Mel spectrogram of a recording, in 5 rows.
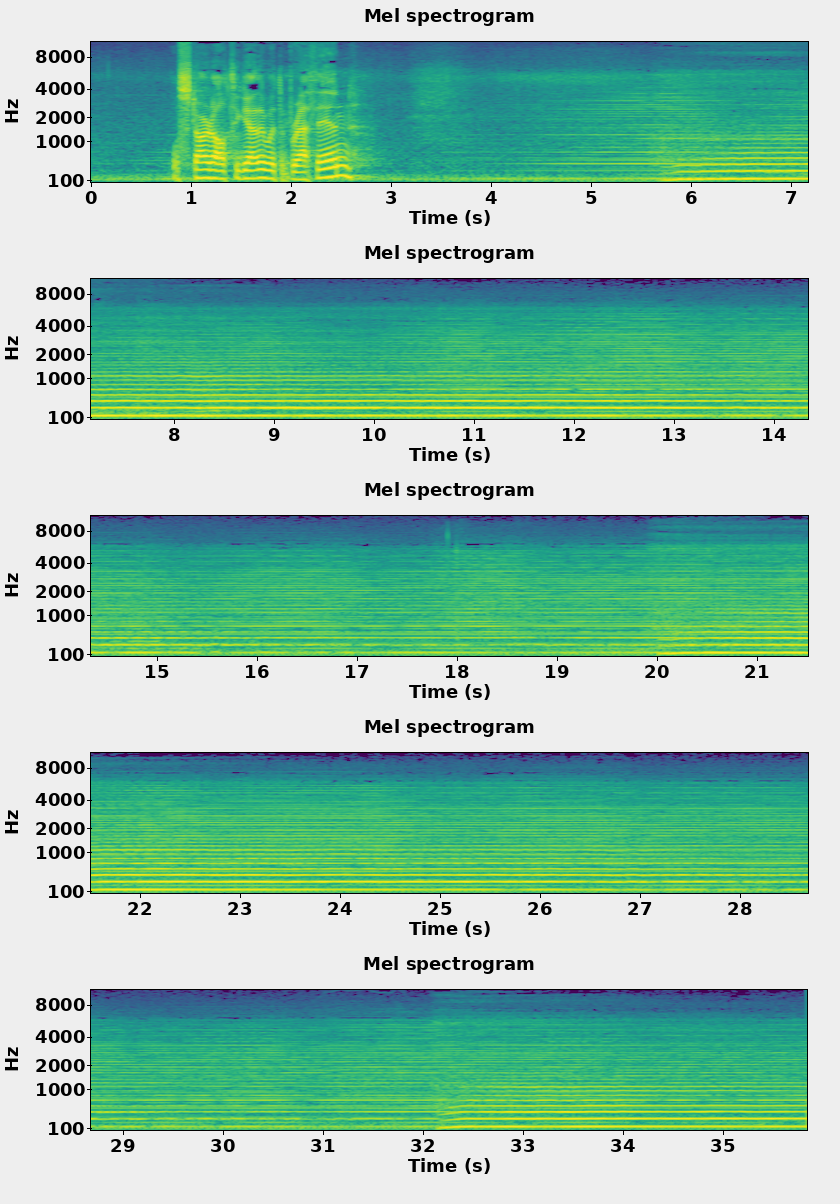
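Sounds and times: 
speech: 0.8 - 2.8
group humming during meditation: 5.6 - 35.8.

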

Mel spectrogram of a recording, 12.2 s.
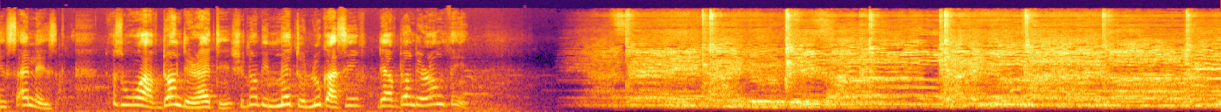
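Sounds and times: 
speech: 0.0 - 4.8
crowd in Nigeria welcoming a former state governor: 5.6 - 12.1.

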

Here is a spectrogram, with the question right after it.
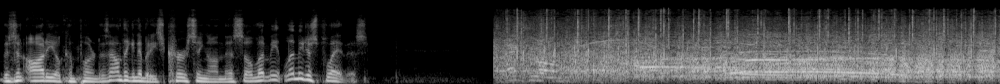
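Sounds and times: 
speech: 0.0 - 3.8
commencement crowd booing: 5.0 - 9.9.

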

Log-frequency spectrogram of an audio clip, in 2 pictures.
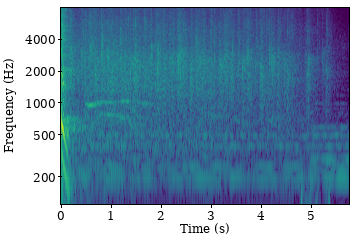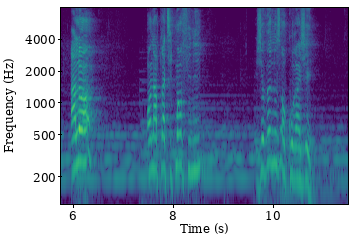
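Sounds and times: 
congregation at a worship retreat shouting: 0.0 - 2.0
congregation at a worship retreat clapping: 0.0 - 5.4
speech: 6.0 - 6.5, 7.5 - 8.7, 9.6 - 10.9.

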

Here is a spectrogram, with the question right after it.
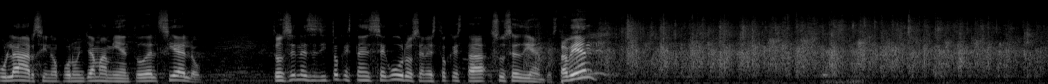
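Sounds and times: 
speech: 0.0 - 6.5
golf clap, quiet polite applause from a small group: 5.2 - 10.4.

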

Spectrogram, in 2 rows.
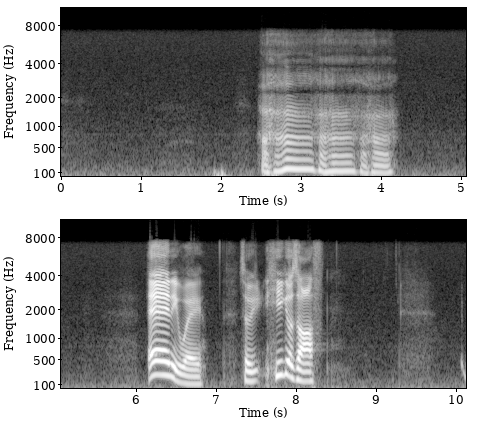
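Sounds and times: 
nose blowing: 2.5 - 4.2
speech: 2.5 - 4.2, 6.2 - 8.4.

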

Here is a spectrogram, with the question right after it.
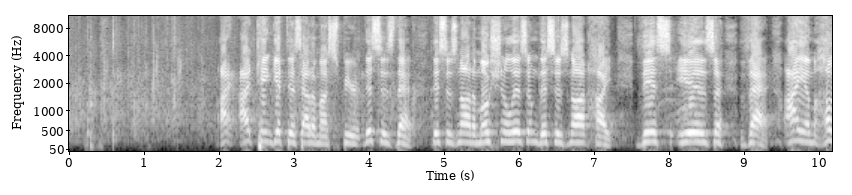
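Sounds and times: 
audience clapping hands: 0.0 - 6.1
speech: 2.0 - 10.1.

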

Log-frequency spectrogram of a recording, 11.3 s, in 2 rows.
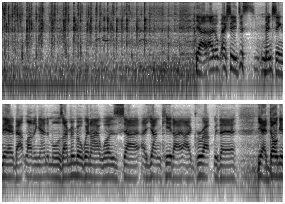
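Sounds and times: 
audience applause: 0.0 - 3.6
speech: 3.9 - 11.2.

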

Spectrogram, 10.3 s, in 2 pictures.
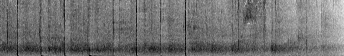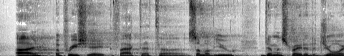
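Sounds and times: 
audience clapping: 0.0 - 5.2
speech: 5.4 - 10.3.

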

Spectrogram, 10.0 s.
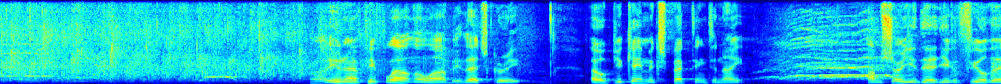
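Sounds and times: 
large group hand clapping: 0.0 - 4.5, 9.2 - 10.0
speech: 3.1 - 5.3, 5.9 - 7.6, 8.7 - 10.0.

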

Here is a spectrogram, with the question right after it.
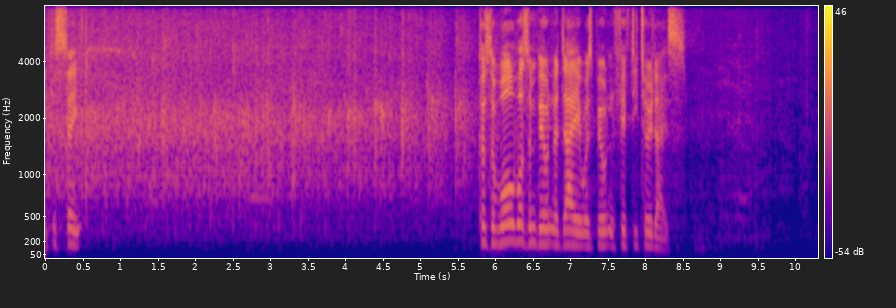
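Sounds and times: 
speech: 0.0 - 0.7, 5.8 - 8.6
audience applause: 0.0 - 5.8.

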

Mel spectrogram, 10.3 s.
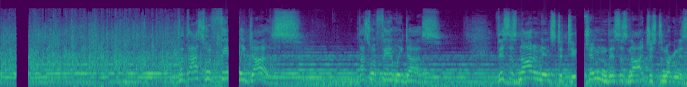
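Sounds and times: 
audience applause: 0.0 - 3.4
speech: 3.0 - 10.3.

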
